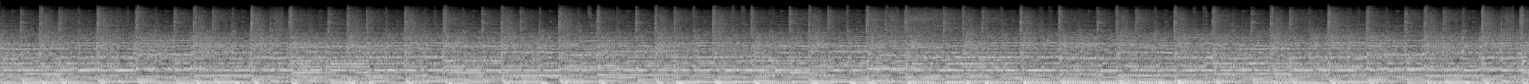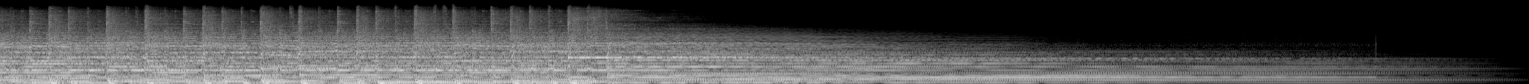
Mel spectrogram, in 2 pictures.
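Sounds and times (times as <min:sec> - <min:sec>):
background music: 0:00.0 - 0:28.1.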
